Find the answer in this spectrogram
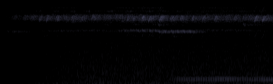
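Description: Faint chorus of insects, a high-pitched fast-pulsing trill fading in at the start. About two-thirds of the way through, a low steady musical drone comes in beneath it.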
